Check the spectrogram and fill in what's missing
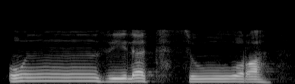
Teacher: بتاء ظاهرة شديدة مهموسة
